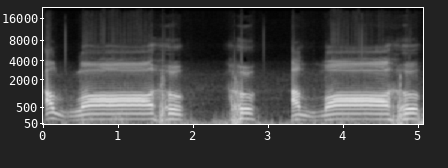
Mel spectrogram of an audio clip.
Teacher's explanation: পেশ হু বড় হা এ এজন্য বলতে হবে হু বড় হা এটা আকসে হলক থেকে উচ্চারণ হবে অর্থাৎ কন্ঠনালীর শেষ পর্যন্ত থেকে হাটা উচ্চারণ হবে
